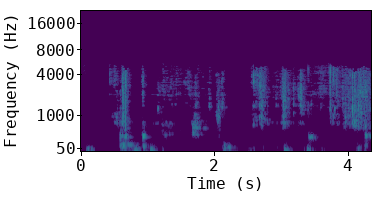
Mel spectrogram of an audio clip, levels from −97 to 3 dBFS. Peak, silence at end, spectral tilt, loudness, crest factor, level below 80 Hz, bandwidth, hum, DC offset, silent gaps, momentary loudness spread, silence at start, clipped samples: -30 dBFS; 0 s; -0.5 dB/octave; -56 LUFS; 28 dB; -76 dBFS; 5.4 kHz; none; under 0.1%; 0.29-0.37 s, 2.36-2.43 s; 14 LU; 0.05 s; under 0.1%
